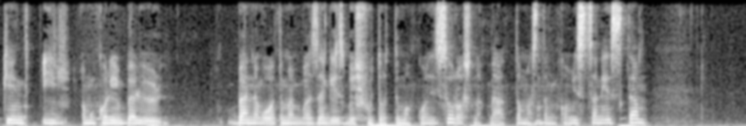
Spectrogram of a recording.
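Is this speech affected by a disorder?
Yes: deafness; found deaf age one, hearing aid 18 months, cochlear implant 2.5, eight operations, last age eight; poor speech and vocabulary with hearing aid before implant, learned speaking in developmental lessons.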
